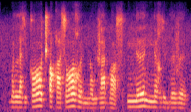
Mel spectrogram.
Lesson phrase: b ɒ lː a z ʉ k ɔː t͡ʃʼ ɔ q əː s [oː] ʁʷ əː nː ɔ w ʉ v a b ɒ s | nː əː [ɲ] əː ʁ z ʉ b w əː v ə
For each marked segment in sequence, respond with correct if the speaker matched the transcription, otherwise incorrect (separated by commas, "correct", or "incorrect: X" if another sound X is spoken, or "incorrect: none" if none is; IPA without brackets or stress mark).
incorrect: ɔː, incorrect: nː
